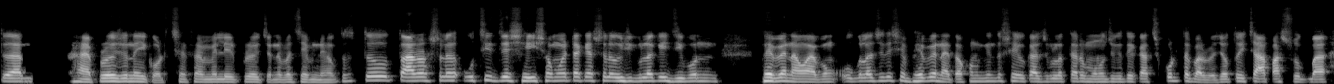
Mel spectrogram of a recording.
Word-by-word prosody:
তো 150 - -5 0.7
হ্যাঁ, 120 -3 +4
প্রয়োজনেই 145 -2 +3
করছে। 100 +4 -7
ফ্যামিলি 120 0 -1 0.2
প্রয়োজনে 115 -2 -3
বা 115 - -1
যেমনি 110 -3 -3
হোক। 105 - -5 0.3
তো - - +2 0.3
তার 170 -2 +9
আসলে 180 +2 -2 0.2
উচিত 180 +2 -4
যে - - +7
সেই 165 0 +4
সময়টাকে 175 0 +1
আসলে 170 0 -2
ঐগুলাকেই 160 +2 +1
জীবন 150 +2 -1 0.6
ভেবে 160 0 +7
নেওয়া 130 -1 +4
এবং 125 +2 -4 0.2
ওগুলা 155 +3 -1
যদি 175 +1 -3
সে 175 - -1
ভেবে 155 +3 +2
নেয় 125 -2 0
তখন 125 +4 -4
কিন্তু 150 +1 -6
সে - - -6
ঐ - - -4
কাজগুলাতে 140 +1 -2
আরো 140 - -3
মনোযোগিতা 130 +2 -4
কাজ 130 - -3
করতে 165 -1 -3
পারবে। 105 -1 +1
যতই 125 +4 -2
চাপ 130 0 +4
আসুক 130 -1 -7
বা 120 - +6
140 Hz, 185 wpm, -22 LUFS, 125-165 Hz, 0.7 s, তার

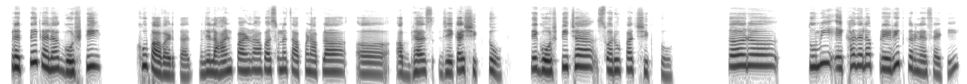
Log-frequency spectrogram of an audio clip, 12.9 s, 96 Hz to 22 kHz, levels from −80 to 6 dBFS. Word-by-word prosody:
प्रत्येकाला 285 -1 +5
गोष्टी 290 +9 +4 0.5
खूप 315 -3 +2
आवडतात. 175 -6 +1
म्हणजे 210 +2 -2
लहानपाणापासूनच 235 +3 -1
आपण 220 +1 -3
आपला 220 +2 -1 0.3
अ, - - -13 0.5
अभ्यास 215 +4 -1
जे 205 0 +2
काही 235 +1 +4
शिकतो 220 -2 -4 0.4
ते 260 - +4
गोष्टीच्या 290 +6 +3
स्वरूपात 235 +1 -1
शिकतो. 185 -6 -9 0.8
तर 315 +1 +3
अ, 315 -1 0 0.5
तुम्ही 310 +6 +3 0.2
एखाद्याला 320 +3 -1
प्रेरित 260 +7 +3
करण्यासाठी 205 -3 -5
235 Hz, 105 wpm, -18 LUFS, 210-295 Hz, 0.8 s, प्रत्येकाला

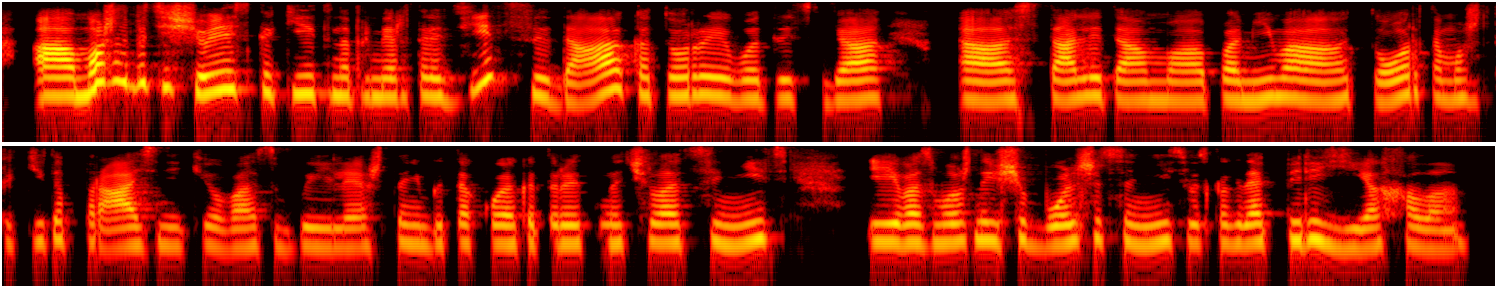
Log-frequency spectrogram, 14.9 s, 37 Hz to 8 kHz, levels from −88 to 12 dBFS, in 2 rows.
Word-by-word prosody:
А 220 0 +12
может 370 - +7
быть, 355 -1 -1
еще 255 -5 +4
есть 280 0 +2
какие-то, 235 -3 -3
например, 215 -1 -3
традиции, 220 - -2
да, 190 - +5
которые 225 -2 -1
вот 200 -1 -4
для 200 0 -5
тебя, 195 +1 +1 0.4
а, 190 -1 +5
стали 195 +3 0
там, 190 -2 -1
помимо 195 0 +1
торта? 210 +4 -1
Может, 195 -2 -8
какие-то 205 +3 -10
праздники 175 -2 -2
у 175 - -7
вас 170 +1 -7
были, 170 0 -7
что-нибудь 190 +1 -9
такое, 195 -1 -3
которое 190 0 -4
ты 195 - -18
начала 195 +1 -2
ценить 205 +4 -5 0.4
и, 205 0 0
возможно, 200 +2 -1
ещё 215 +1 0
больше 190 +5 -2
ценить, 205 -1 -6
вот 195 -1 -8
когда 195 0 -2
переехала? 180 -5 -4
200 Hz, 155 wpm, -24 LUFS, 190-220 Hz, 0.4 s, А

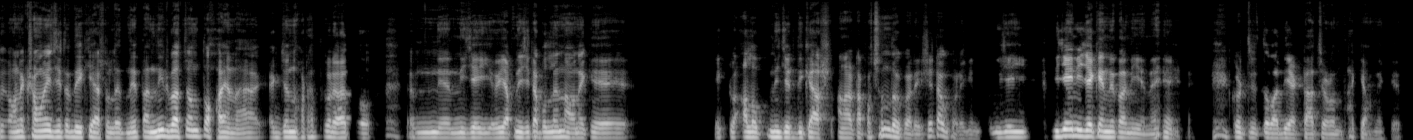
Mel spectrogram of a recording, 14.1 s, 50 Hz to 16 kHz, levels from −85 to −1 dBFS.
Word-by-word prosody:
অনেক 145 +1 +1
সময় 150 +1 +5
যেটা 145 +1 +1
দেখি, 135 +3 +2
আসলে 125 0 -2
নেতা 135 +2 0
নির্বাচন 155 0 +5
তো - - +1
হয় 135 0 +4
না। - - -5 0.3
১ 130 - -5
জন 135 - +3
হঠাৎ 140 +1 -6
করে 140 -2 +1
হয়তো 125 -1 -4 0.5
এন 120 - -11 0.4
নিজেই, 125 0 0
ওই 130 - +3
আপনি 140 - -1
যেটা 140 0 0
বললেন 135 +1 +3
না? - - +1
অনেকে 125 +1 -4 1.2
একটু - - -10
আলো 135 -1 +4 0.2
নিজের 135 -1 +3
দিকে 130 +2 0
আস - - -9
আনাটা 120 -1 -3
পছন্দ 170 +6 -2
করে, 110 -2 -5
সেটাও 165 0 -3
করে 95 - -13
কিন্তু। 95 -2 -18
নিজেই, 135 +1 +1 0.4
নিজেই, 170 +3 +7
নিজেকে 155 0 +6
নেতা 135 -1 0
নিয়ে 115 -3 -4
নেয়। 115 +4 -5 0.7
কর্তৃত্ববাদী 120 -2 -3
একটা 110 - -8
আচরণ 110 -2 -7
থাকে - - -11
অনেকের। 90 -1 -20
130 Hz, 190 wpm, -23 LUFS, 120-145 Hz, 1.2 s, নিজেই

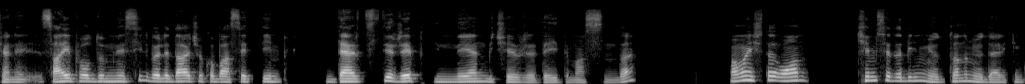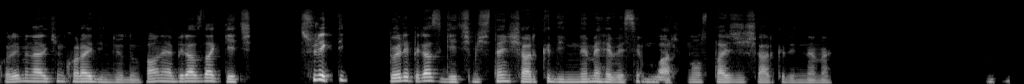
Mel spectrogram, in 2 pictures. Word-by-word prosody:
hani, 115 -1 -4
sahip 140 +3 +4
olduğum 140 -1 +2
nesil, 140 +6 -3
böyle, 140 -1 +4
daha 140 0 +6
çok 140 0 -6
o 130 - -2
bahsettiğim 125 +1 -1 0.4
dertli 135 +4 +4
rap 145 +1 +6
dinleyen 125 +2 0
bir 125 - -6
çevredeydim 105 -3 -4
aslında. 100 - -5 0.9
Ama, 180 +7 +4
işte, 195 0 0
o 170 -2 +4
an 180 -1 +3 0.5
kimse 185 -1 0
de 165 -1 -2
bilmiyordu, 155 -10 -2
tanımıyordu 140 -6 -2
Erkin 110 +1 -6
Koray'ı. 130 +6 -1
Ben, 150 - -4
Erkin 140 0 0
Koray 135 -1 +2
dinliyordum 105 -2 -7
falan. 135 +6 -2
Ya, 140 -1 -2
biraz 145 +1 +2
daha 155 - +5
geç 125 -3 -3 0.5
sürekli, 210 -2 +3 0.4
böyle, 160 +4 +3
biraz 170 -2 +2
geçmişten 120 +4 -3
şarkı 120 -3 -1
dinleme 120 +2 -2
hevesim 115 +2 -4
var, 105 -2 -2
nostalji 110 -1 -4
şarkı 100 -2 -7
dinleme. 100 0 -9 1.5
Hı - - -18
hı. 135 +5 -17
130 Hz, 140 wpm, -24 LUFS, 115-145 Hz, 1.5 s, daha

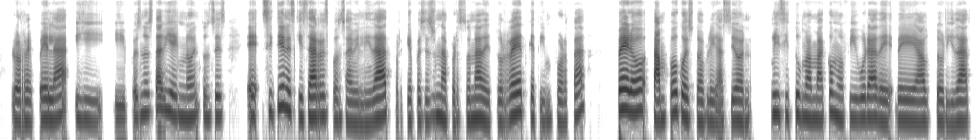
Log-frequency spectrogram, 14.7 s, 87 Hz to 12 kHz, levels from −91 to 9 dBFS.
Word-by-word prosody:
lo 175 -1 0
repela 185 +3 0
y 180 -2 -7
y 95 -1 -6
pues - - -7
no 220 - -2
está 225 +2 0
bien, 215 -5 0
¿no? 195 +1 0
Entonces, 205 -2 -5 0.3
eh, - - +1
sí 235 - -6
tienes 255 0 +2
quizá 200 -1 +5
responsabilidad, 180 -2 +1
porque 180 - -8
pues 175 +1 -8
es 175 +3 -7
una 195 -3 0
persona 190 +1 -1
de 170 -3 -1
tu 175 - -6
red 210 +7 +4
que 190 - -3
te - - -11
importa, 180 - -4 0.5
pero 250 -1 +8
tampoco 205 +5 +4
es 195 0 -2
tu 180 - -3
obligación. 175 +1 -3 0.3
Y 220 0 0
si 210 0 -7
tu 220 +2 -1
mamá 190 -2 0
como 215 -4 -2
figura 195 0 0
de 175 -2 -2
de 180 -1 -1
autoridad 170 0 -2
190 Hz, 165 wpm, -23 LUFS, 175-210 Hz, 0.5 s, pero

